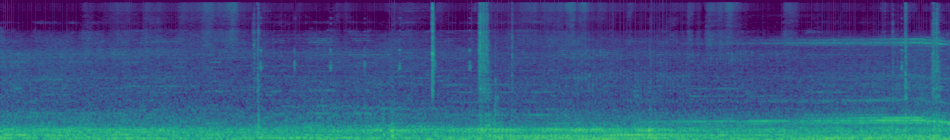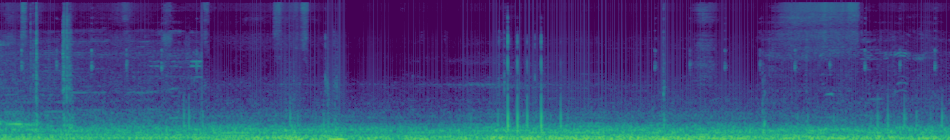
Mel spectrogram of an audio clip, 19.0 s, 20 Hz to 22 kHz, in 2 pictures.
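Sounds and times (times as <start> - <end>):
vehicle engine and road rumble: 0.0 - 19.0.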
